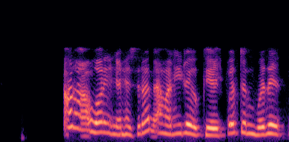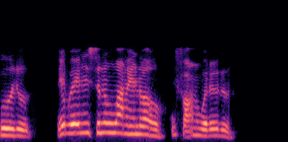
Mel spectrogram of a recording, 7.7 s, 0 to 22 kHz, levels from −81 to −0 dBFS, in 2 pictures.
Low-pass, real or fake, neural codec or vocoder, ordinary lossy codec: 5.4 kHz; fake; codec, 16 kHz, 1 kbps, FreqCodec, larger model; Opus, 24 kbps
